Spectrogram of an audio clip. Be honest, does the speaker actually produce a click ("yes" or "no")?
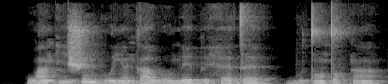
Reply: no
